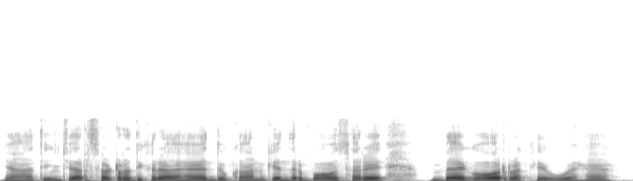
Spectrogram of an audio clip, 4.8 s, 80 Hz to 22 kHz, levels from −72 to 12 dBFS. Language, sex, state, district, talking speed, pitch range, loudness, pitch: Hindi, male, Jharkhand, Garhwa, 215 wpm, 115-125 Hz, -19 LUFS, 120 Hz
